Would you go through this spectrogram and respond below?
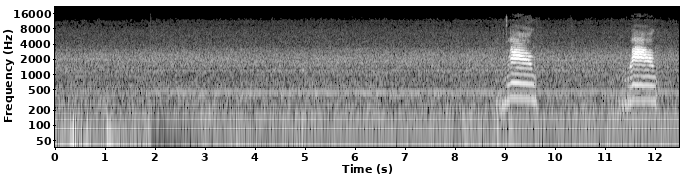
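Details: Morning wake-up meows from a pet cat frustrated that its owner is still in bed; after a long quiet stretch with a steady hum, two short, bright, strained meows come about two and a half seconds apart.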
